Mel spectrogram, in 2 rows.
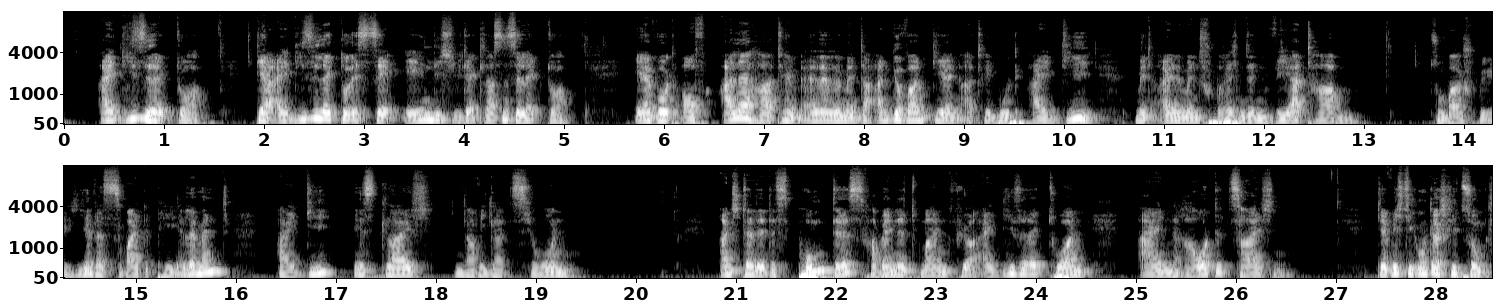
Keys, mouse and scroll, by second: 15.2-18.5 drag.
